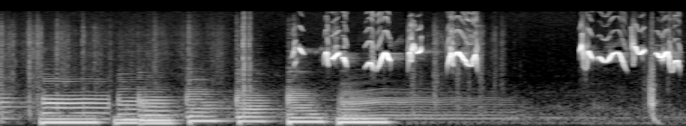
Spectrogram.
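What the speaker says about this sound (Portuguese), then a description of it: "Tenho que tomar conta do passarinho bebê." A cartoon baby bird chirps in quick high, warbling tweets, heard in two short bursts after a run of tonal, honking animal-like sounds, close and clear with no speech.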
